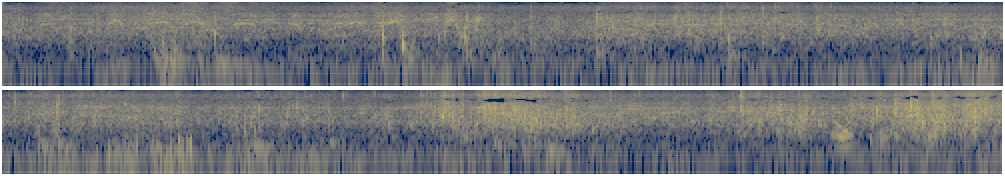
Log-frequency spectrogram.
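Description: Wind buffeting the microphone over choppy water slapping against the boat's hull, an uneven low rumble with a few light knocks.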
